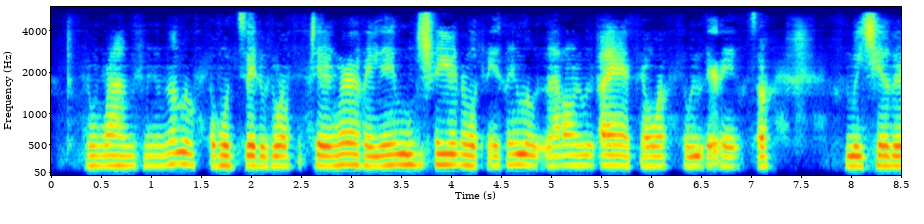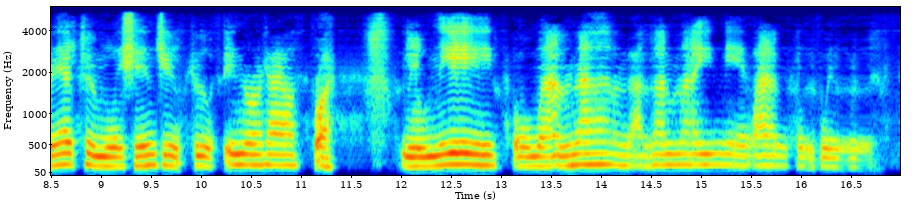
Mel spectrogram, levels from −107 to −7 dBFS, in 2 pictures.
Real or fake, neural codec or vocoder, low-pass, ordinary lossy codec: fake; codec, 16 kHz, 0.5 kbps, FreqCodec, larger model; 5.4 kHz; MP3, 48 kbps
